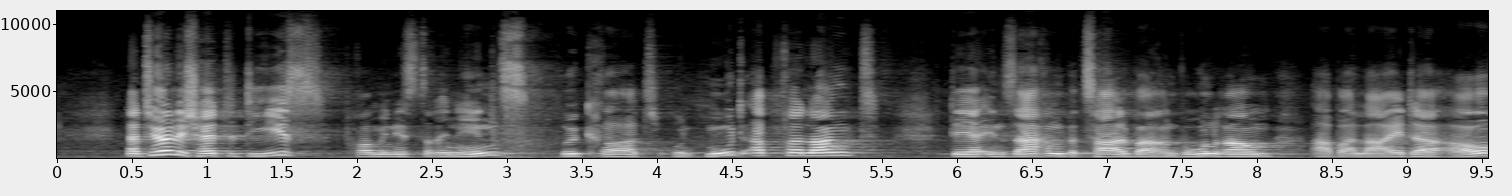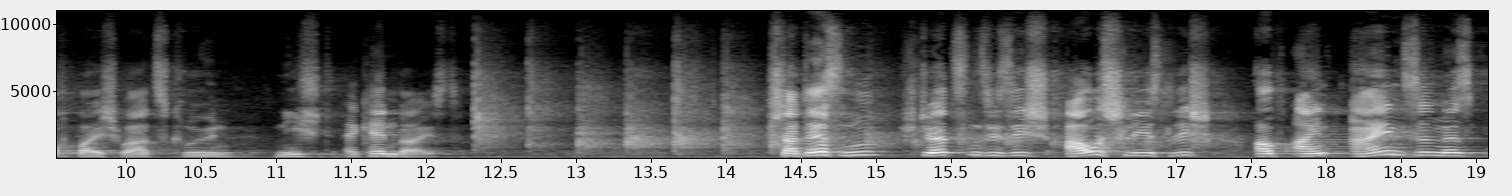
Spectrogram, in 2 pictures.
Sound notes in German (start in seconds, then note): 12.3 Beifall bei der LINKEN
